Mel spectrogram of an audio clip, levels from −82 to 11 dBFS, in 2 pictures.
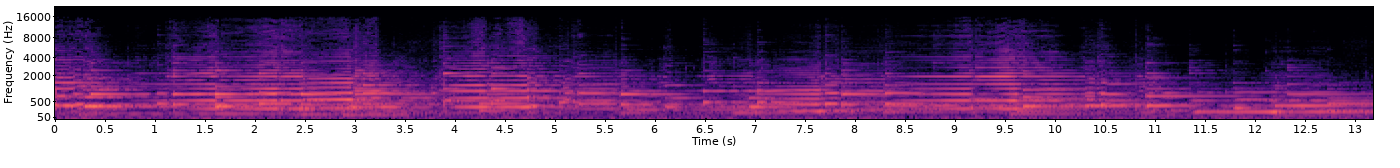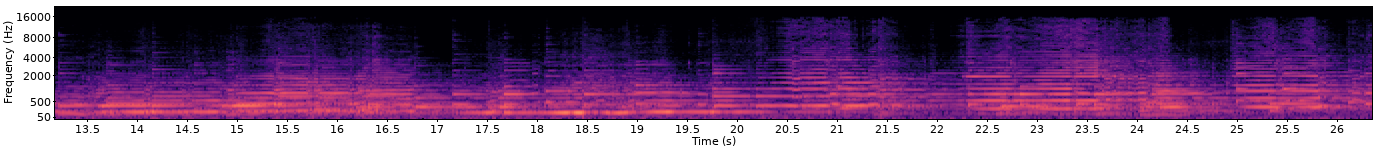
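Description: At 18.43 s there's a small jump forward in the sound, as if a sliver went missing, something like 20 ms. Another, shorter skip follows at 19.42 s, around 10 ms gone, and a bigger one lands at 25.07 s, roughly 30 ms. No gaps of silence, just the two sides butted together. The likely cause is a dropped buffer (overrun), where the hardware overwrote samples before the software grabbed them.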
